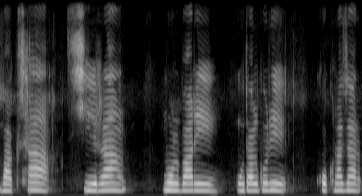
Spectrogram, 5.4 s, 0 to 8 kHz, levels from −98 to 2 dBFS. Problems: constant background noise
